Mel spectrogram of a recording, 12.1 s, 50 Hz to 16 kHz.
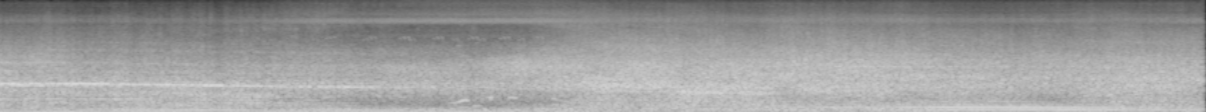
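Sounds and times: vehicle engine running: 0.1s - 12.0s
steady rushing noise: 2.7s - 9.7s.

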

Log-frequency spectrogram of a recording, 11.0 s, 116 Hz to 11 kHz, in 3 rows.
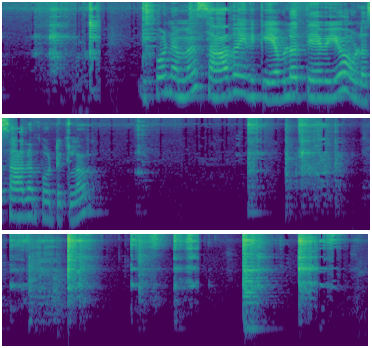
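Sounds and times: steel spoon scraping metal pan: 0.2s - 2.0s, 6.1s - 11.0s.

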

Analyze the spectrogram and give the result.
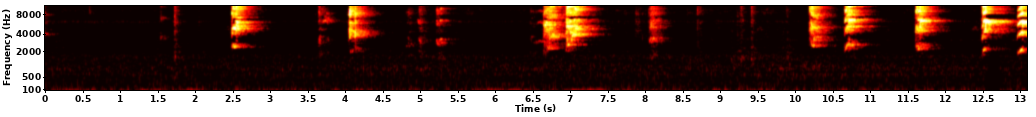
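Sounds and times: bird chirping: 2.4s - 5.6s, 6.4s - 8.5s, 10.2s - 13.0s.

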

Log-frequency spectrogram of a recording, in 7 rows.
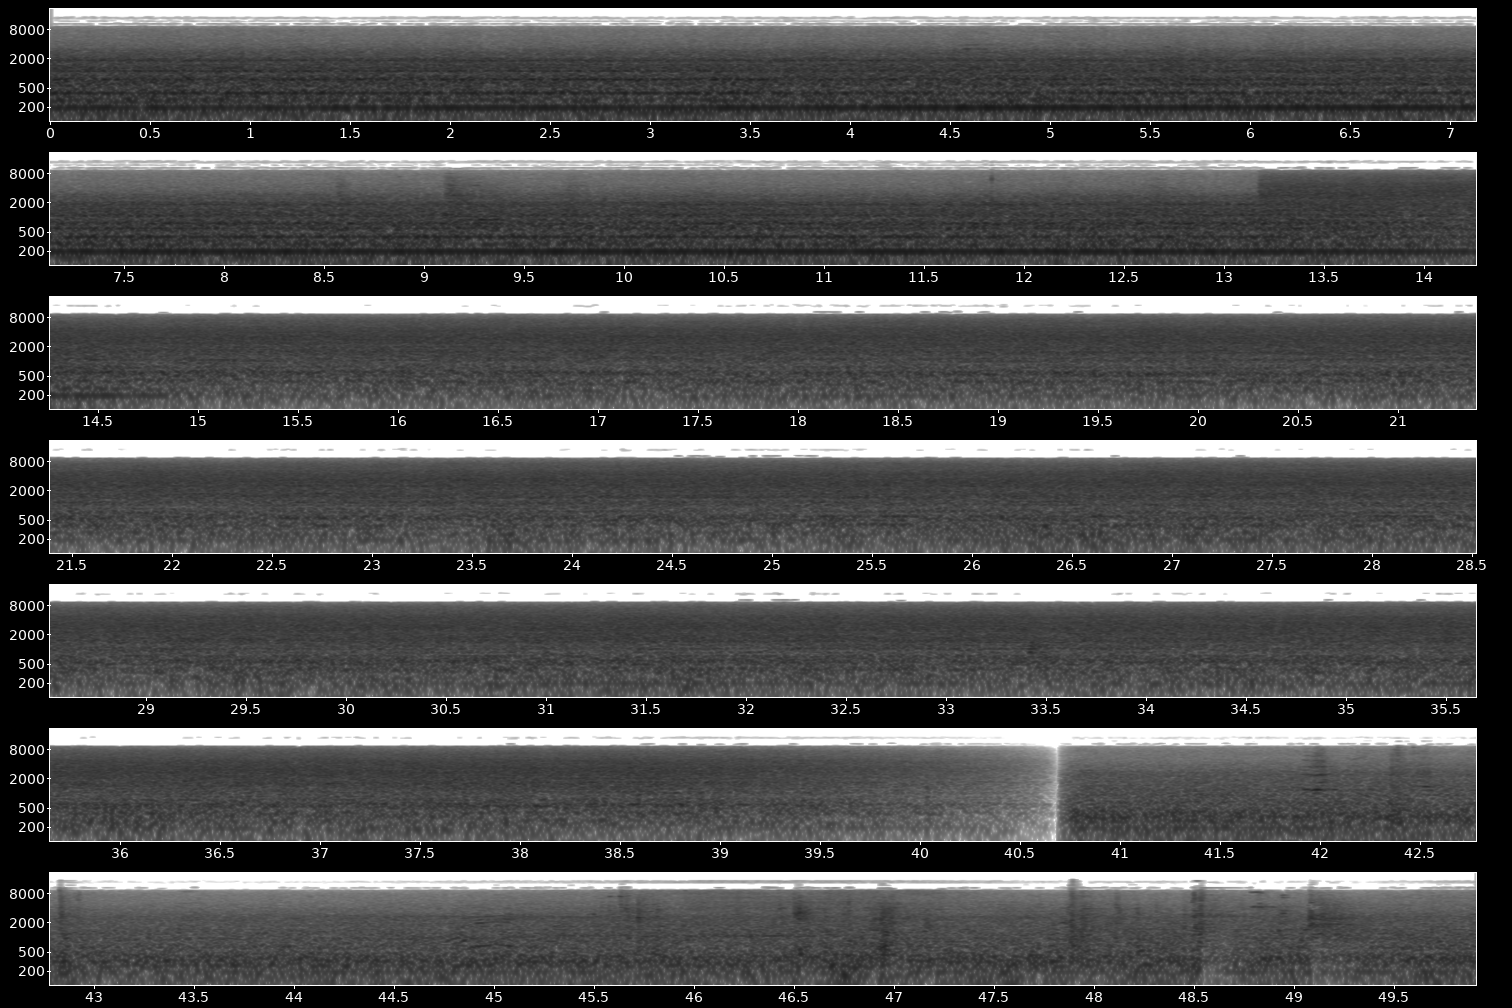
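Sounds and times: steam hissing: 13.2s - 40.6s, 45.2s - 49.9s.

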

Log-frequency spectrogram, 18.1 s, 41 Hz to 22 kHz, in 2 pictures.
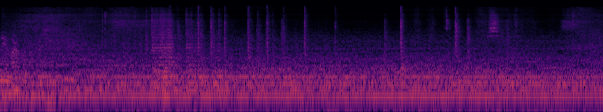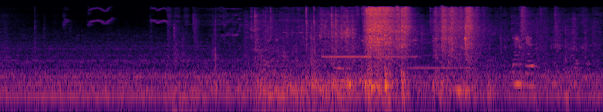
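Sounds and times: elevator car humming: 0.0s - 18.0s
elevator doors sliding open: 1.9s - 4.4s, 11.3s - 18.0s.

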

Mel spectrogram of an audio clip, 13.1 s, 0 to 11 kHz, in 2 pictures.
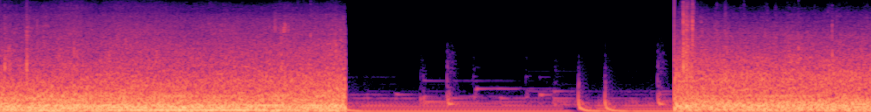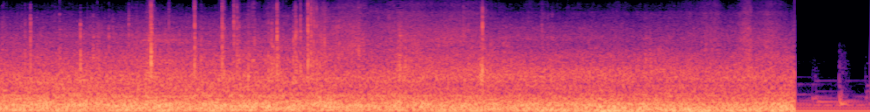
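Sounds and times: wind buffeting microphone: 5.1s - 12.5s.

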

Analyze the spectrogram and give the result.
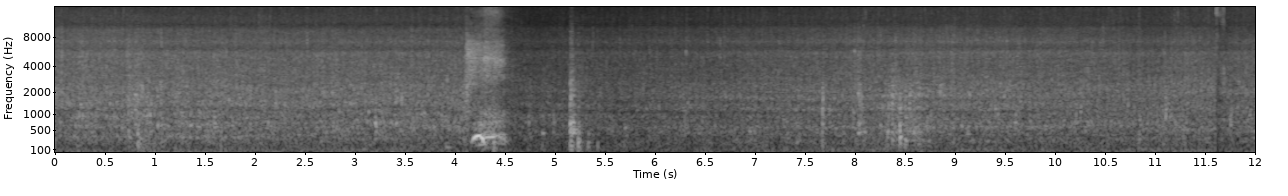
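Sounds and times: creek water rushing over stones: 0.0s - 12.0s.

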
